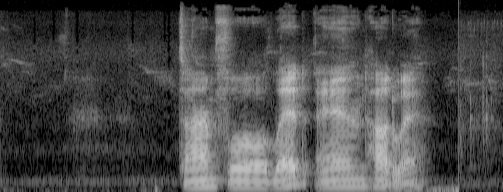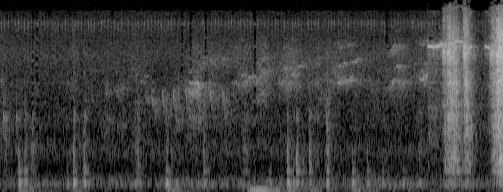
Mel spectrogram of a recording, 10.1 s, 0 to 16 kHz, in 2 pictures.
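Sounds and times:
wooden object clicking and tapping: 0:04.6 - 0:09.4.

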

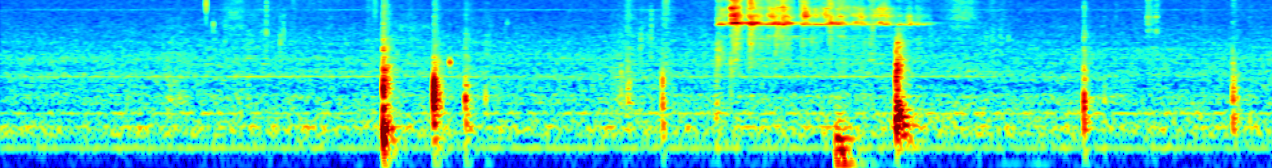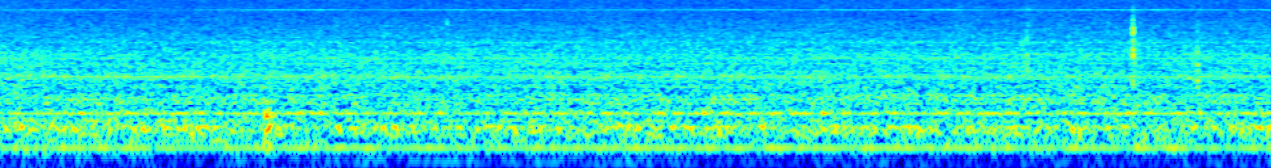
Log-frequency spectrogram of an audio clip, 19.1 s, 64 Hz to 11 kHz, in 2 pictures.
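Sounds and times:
steady low hum: 0:00.0 - 0:19.0
cat toy jingling: 0:05.4 - 0:07.0.

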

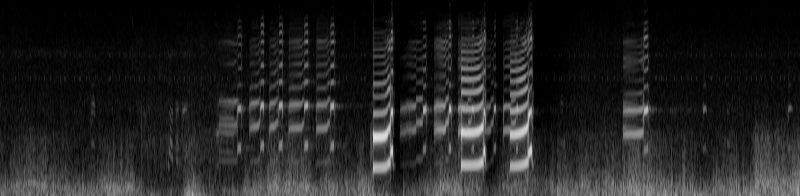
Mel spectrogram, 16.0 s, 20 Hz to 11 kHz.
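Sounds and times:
geese honking: 0:04.4 - 0:06.8, 0:07.5 - 0:10.7, 0:12.5 - 0:13.1.

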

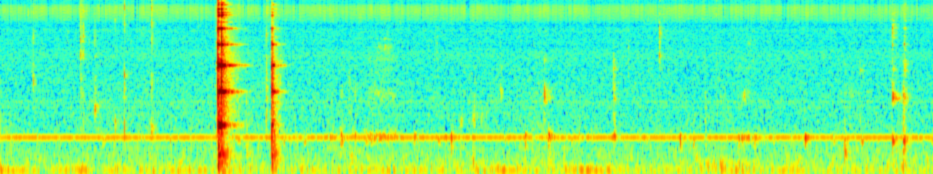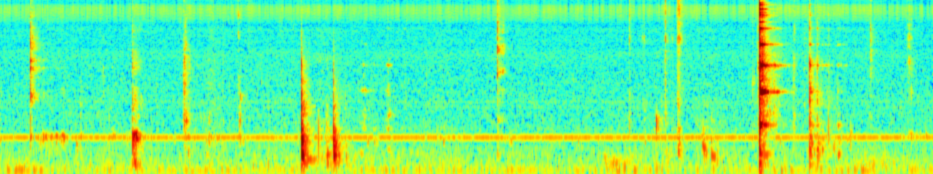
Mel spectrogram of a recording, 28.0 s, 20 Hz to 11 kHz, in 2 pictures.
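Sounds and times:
faint steady hum: 0:00.0 - 0:28.0
metal spoon clinking on bowl: 0:03.3 - 0:04.2, 0:25.4 - 0:26.4.

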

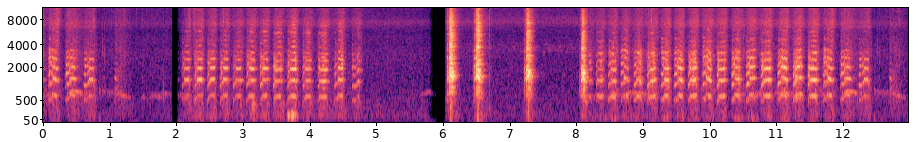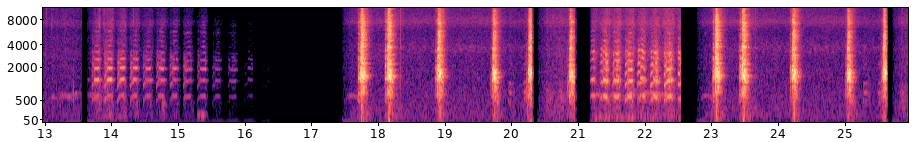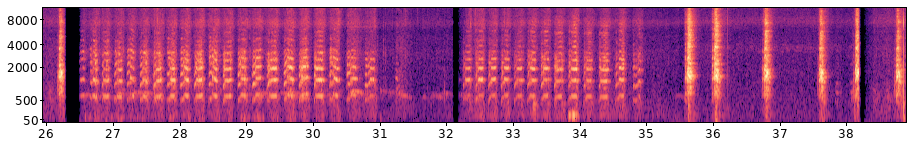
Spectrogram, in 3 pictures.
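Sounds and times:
junglefowl calls: 0:00.0 - 0:04.9, 0:05.6 - 0:15.9, 0:17.6 - 0:19.1, 0:19.7 - 0:24.4, 0:25.0 - 0:25.6, 0:26.2 - 0:37.0, 0:37.6 - 0:38.9
rapid clucking: 0:37.6 - 0:38.9.

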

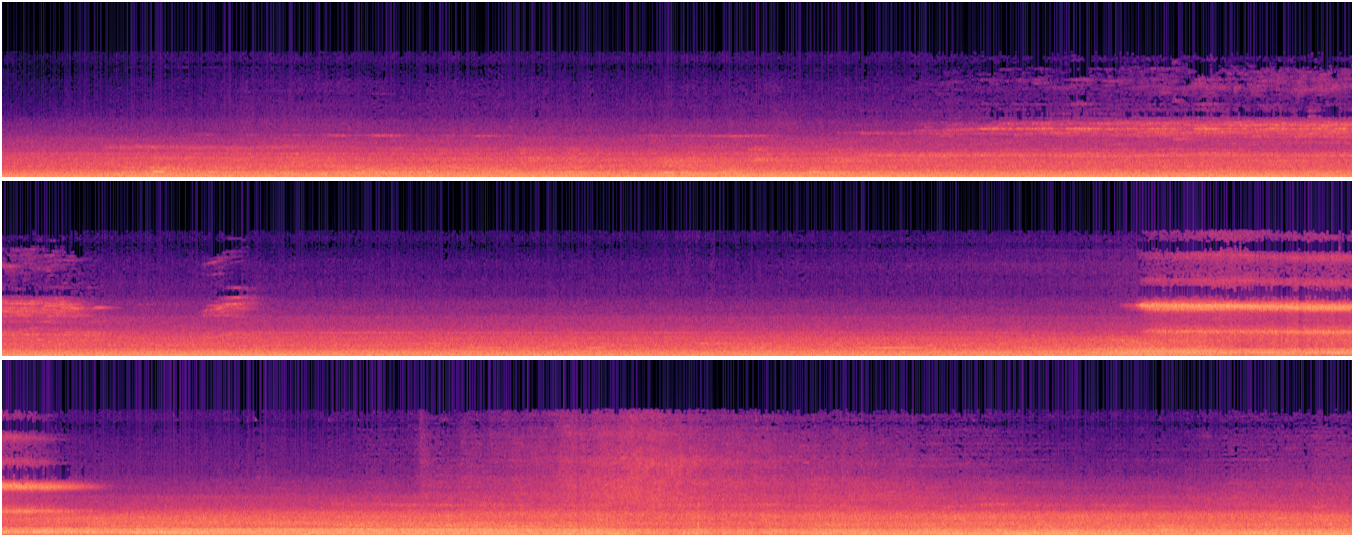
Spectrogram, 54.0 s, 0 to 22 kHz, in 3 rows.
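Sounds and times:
train brakes squealing: 0:11.3 - 0:19.6, 0:20.7 - 0:21.5, 0:29.4 - 0:30.4, 0:32.9 - 0:37.6
train rushing rumble: 0:26.4 - 0:54.0.

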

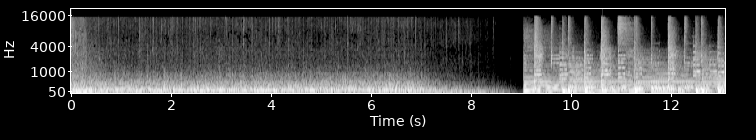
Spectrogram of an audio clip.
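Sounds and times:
low explosion rumble: 0:00.0 - 0:09.0.

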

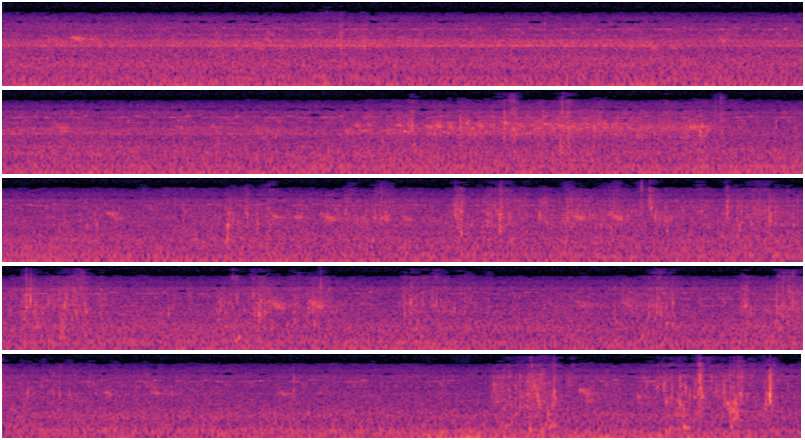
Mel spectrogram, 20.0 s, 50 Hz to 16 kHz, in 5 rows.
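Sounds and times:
steady low hum: 0:00.0 - 0:20.0
river water running: 0:04.0 - 0:20.0.

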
